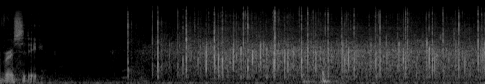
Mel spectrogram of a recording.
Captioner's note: audience applauding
